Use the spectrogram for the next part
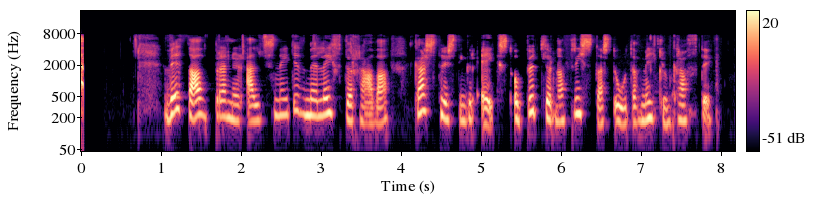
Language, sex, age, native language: Icelandic, female, 30-39, Icelandic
